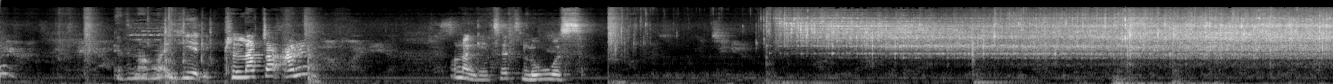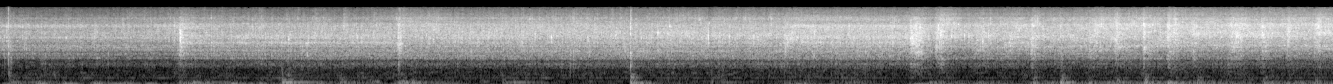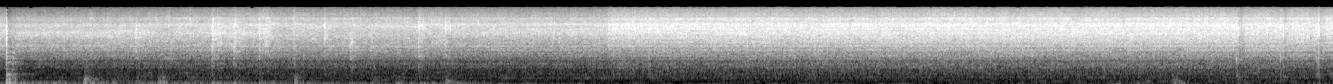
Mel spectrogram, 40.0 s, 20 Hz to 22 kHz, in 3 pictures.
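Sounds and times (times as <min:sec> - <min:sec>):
chicken sizzling in a pan: 0:08.0 - 0:39.9
meat knocking in pan: 0:09.7 - 0:32.1.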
